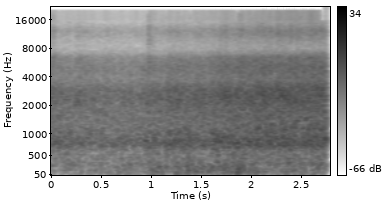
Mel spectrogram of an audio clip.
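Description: Steady roaring wind from Typhoon Rai (Odette) in the Caraga region, broad and rushing, building slightly in strength, with buffeting against the microphone.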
